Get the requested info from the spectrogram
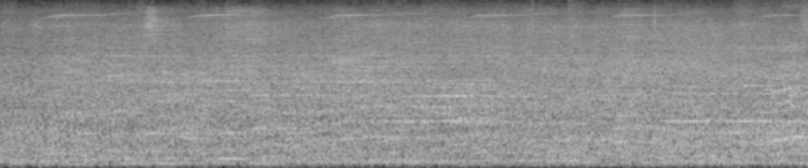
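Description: Steady, loud background din of a busy shopping mall, picked up by a handheld phone microphone while walking. No single source stands out.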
